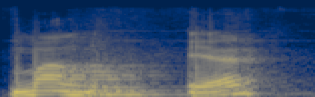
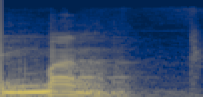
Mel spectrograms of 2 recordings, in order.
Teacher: Kalau bahasanya se-n. Jangan NG ya.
